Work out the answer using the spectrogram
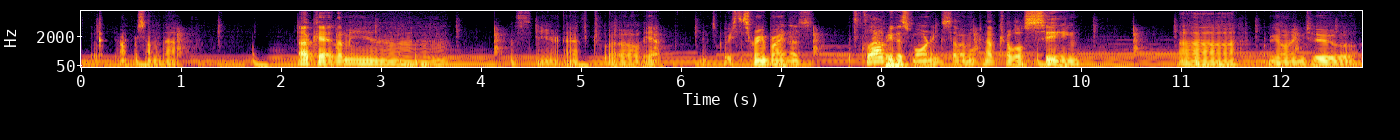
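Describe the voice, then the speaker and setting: A man with a low, gravelly voice and a stuffy nose streams a game. He chats casually with his chat, rambling and joking.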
